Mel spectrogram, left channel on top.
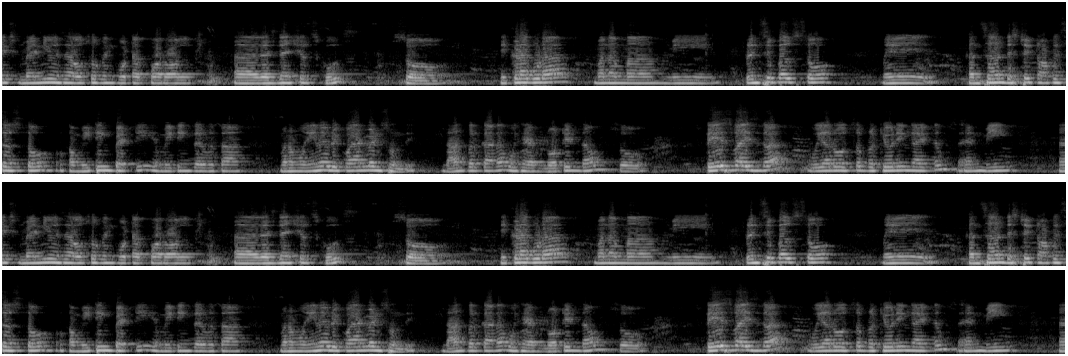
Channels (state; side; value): identical; both; correlation 1.00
